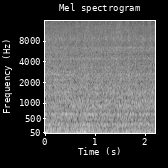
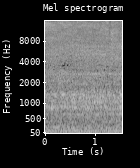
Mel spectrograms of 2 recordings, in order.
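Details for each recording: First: Petrol engine idling steadily and evenly after restart, no hiss or hunting; vacuum leak thought to be found and sealed, idle now sounds better after the repair. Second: Petrol engine at idle after recent engine work; steady loud airy hiss from a disconnected vacuum line for the interior heating control, stopped once reconnected.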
